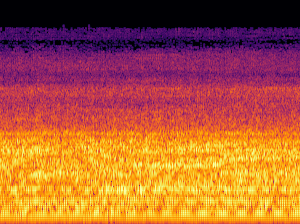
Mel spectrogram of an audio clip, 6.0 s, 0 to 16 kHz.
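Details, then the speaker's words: MTD Bolens push mower 11A-414A065, revived and cleaned, started after priming three times to warm up before an oil change: small single-cylinder engine holds an even, steady buzz, no misses, knocks or rattles; runs healthy. "Prime it 3 times for a good time. It sounds good. What do you guys think?"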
